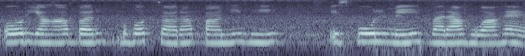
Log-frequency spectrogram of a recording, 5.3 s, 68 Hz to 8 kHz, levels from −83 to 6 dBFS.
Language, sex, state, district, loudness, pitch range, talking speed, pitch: Hindi, female, Haryana, Charkhi Dadri, -17 LUFS, 215-230 Hz, 135 wpm, 220 Hz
